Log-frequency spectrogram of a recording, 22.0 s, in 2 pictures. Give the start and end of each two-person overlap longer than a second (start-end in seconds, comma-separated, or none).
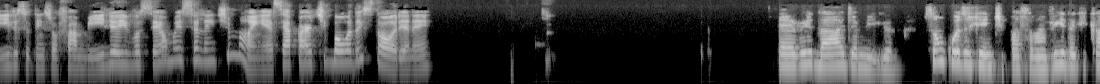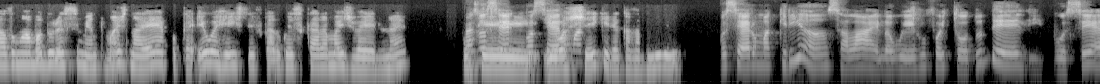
15.6-16.9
